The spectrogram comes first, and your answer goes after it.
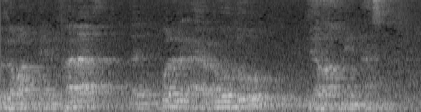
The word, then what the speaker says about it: فلق: Qul a'udzu birabbil falaq. Qul a'udzu birabbil falaq. Dan qalqalanya harus muncul. Kalau tidak muncul, maka ini bacanya tidak sempurna. Harus falaq. Tidak boleh falaq. Hanya bisa falaq.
